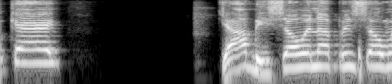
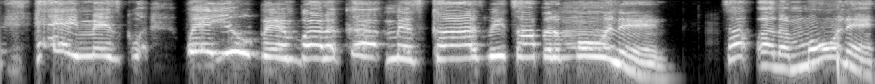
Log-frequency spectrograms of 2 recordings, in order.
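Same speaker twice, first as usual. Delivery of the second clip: much higher squealing hey, then high singsong greeting; squealed greeting; 9 semitones higher than usual. Real, not acted. Host spotting a returning viewer, much higher excited squeal.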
